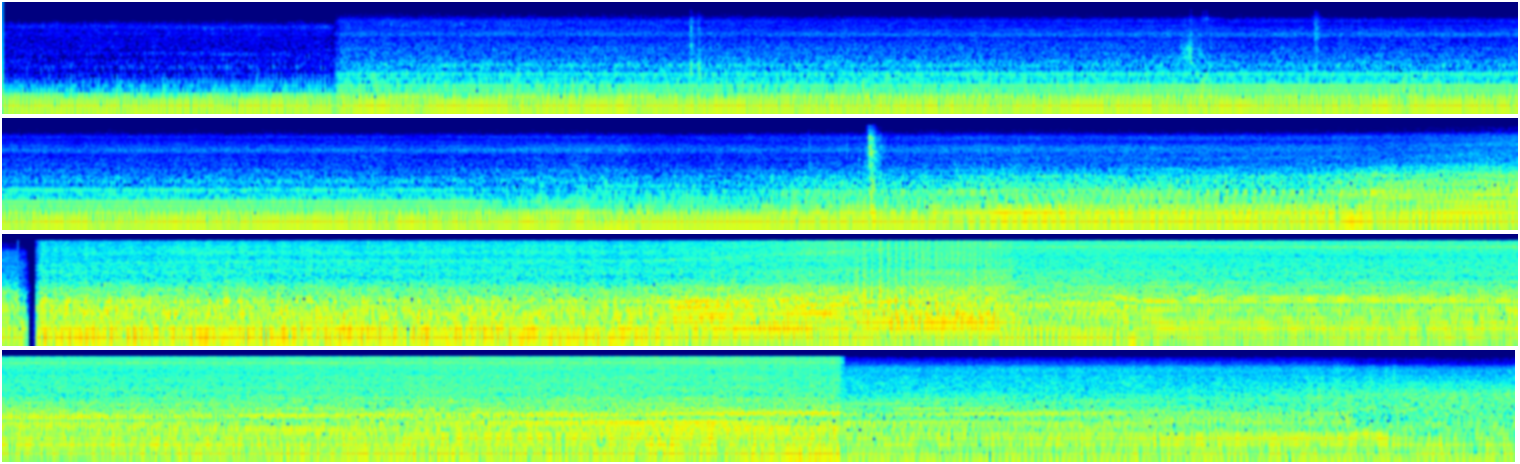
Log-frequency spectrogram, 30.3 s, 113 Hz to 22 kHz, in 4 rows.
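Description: Turbocharged 1994 Toyota Supra drag car engine idling steadily, then revving up at the start line about ten seconds in. A few seconds later it launches at full throttle and pulls hard through the gears, its pitch climbing and dropping at each shift, on about 15 pounds less boost than it normally runs.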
